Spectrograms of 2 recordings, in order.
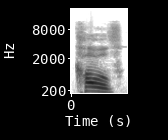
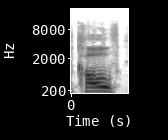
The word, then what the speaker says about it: Cobh: And the name was changed back to Cobh in 1920. And Cobh is the Gaelic name. C-O-B-H is the Gaelic name in the Irish language for the English name C-O-V-E. But it has the same pronunciation.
